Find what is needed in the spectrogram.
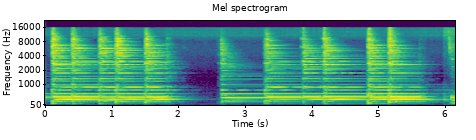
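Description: Classical nylon-string guitar strummed with the fingers in a repeating down-and-up rhythm on one held chord. It plays in two phrases: the first rings out and stops about two seconds in, and the pattern starts again just after.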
